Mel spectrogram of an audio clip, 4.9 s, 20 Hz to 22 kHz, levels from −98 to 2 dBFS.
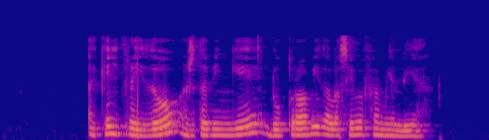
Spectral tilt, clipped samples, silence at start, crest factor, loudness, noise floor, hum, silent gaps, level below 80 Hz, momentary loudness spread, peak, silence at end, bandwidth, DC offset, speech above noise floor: -7.5 dB/octave; under 0.1%; 0.9 s; 18 dB; -37 LUFS; under -90 dBFS; none; none; -76 dBFS; 6 LU; -20 dBFS; 0.6 s; 8 kHz; under 0.1%; over 54 dB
